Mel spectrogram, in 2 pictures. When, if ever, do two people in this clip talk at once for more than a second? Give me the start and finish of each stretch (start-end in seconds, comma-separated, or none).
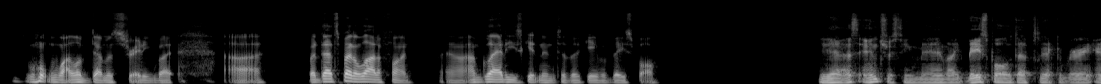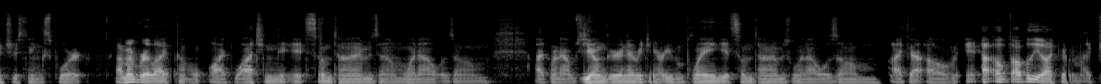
none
